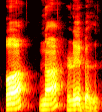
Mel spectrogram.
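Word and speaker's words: honourable: तो इसके प्रोनाउंसिएशन से ध्यान दीजिए, ऑनरेबल। सो ए से प्रोनाउंसिएशन स्टार्ट हो रहा है।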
